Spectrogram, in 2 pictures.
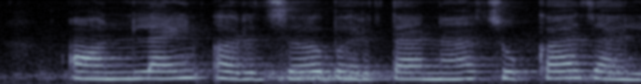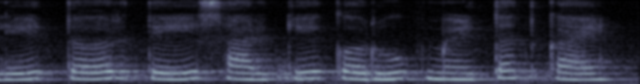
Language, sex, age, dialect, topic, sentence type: Marathi, female, 18-24, Southern Konkan, banking, question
